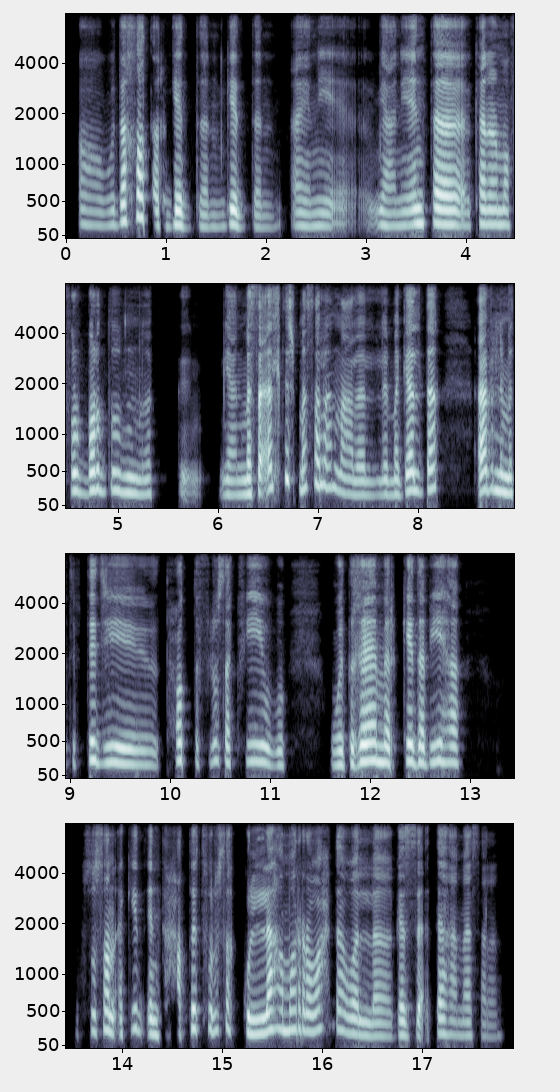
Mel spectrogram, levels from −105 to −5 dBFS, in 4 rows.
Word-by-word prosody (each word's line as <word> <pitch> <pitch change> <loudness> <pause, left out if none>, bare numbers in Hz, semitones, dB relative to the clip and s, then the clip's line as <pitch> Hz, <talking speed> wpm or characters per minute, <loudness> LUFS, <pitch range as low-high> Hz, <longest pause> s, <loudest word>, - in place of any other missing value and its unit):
آه، 185 -2 -10
وده 185 +6 0
خطر 270 -8 +2
جدًا، 165 -2 0
جدًا 155 -3 -2 0.2
يعني، 170 -1 -7 0.3
يعني 180 +1 -3
أنت 200 0 +2 0.4
كان 195 -1 +2
المفروض 190 +5 0
برضه 245 0 +2
إنك 200 -3 -2 0.6
يعني 185 0 -6
ما 200 - +4
سألتش 280 - +2
مثلًا 280 -2 -2
على 190 -2 -3
المجال 190 +6 0
ده، 260 +4 +2 0.4
قبل 240 -1 +5
ما 210 - +4
تبتدي 205 -4 0
تُحط 240 +2 -5
فلوسك 215 0 -7
فيه 230 -1 -2
و 180 -3 -3 0.5
وتغامر 210 +4 +5
كده 230 -4 +4
بيها، 220 0 -1 0.6
وخصوصًا 230 0 -1
أكيد 240 +5 -8
أنت 190 -2 -1
حطيت 265 -1 -4
فلوسك 245 -3 -6
كُلّها 225 +6 +3
مرّه 250 -1 0
واحدة 255 +1 -3
والَّا 170 -4 -2
جزَّأتها 185 +2 -4
مثلًا؟ 175 -3 -12
205 Hz, 135 wpm, -22 LUFS, 185-235 Hz, 0.6 s, قبل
